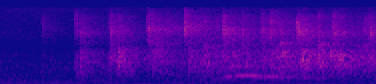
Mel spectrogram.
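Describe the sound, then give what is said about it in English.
An audience applauds for contestant number one in a contest scored by applause, a steady patter of claps that builds after a quiet start and holds through to the end, moderately soft, with a faint voice-like tone briefly underneath. “Number one. Applause.”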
